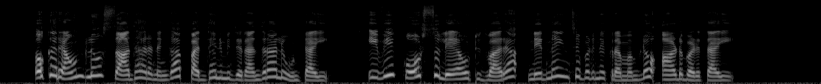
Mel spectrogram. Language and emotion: Telugu, neutral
